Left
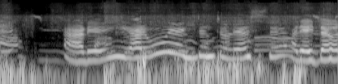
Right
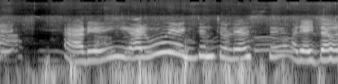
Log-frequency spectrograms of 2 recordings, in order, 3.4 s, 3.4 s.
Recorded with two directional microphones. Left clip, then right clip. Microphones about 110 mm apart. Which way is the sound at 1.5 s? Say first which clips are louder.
Right 5 dB; 20° right (ahead or behind).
